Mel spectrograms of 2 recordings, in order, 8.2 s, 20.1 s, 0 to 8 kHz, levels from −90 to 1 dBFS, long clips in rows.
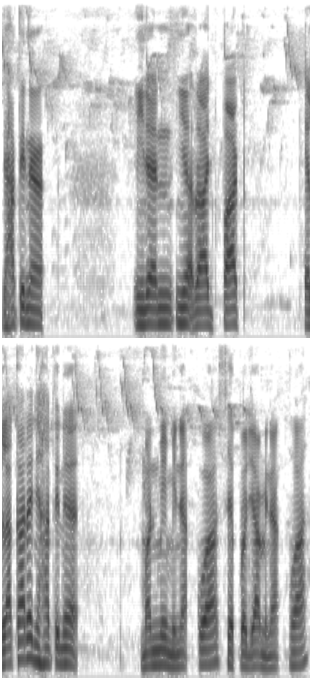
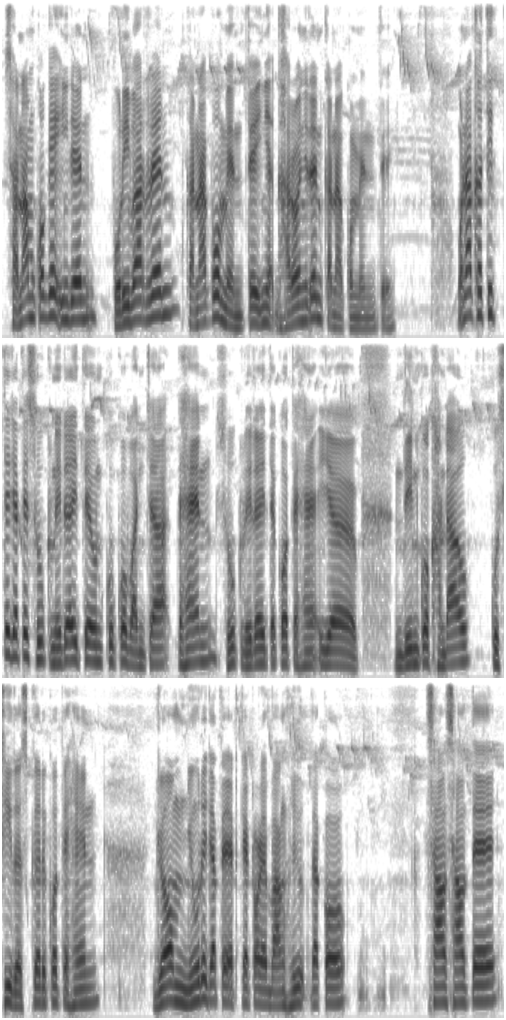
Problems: background sounds at intervals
